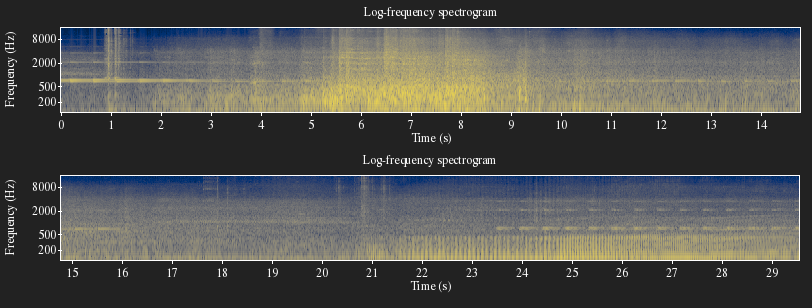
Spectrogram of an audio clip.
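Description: Japanese level-crossing alarm bell ringing while an electric train of the Fukushima Kotsu line passes, loudest for a few seconds with a dense rush of wheel and running noise. The bell stops soon after the train has gone. Later a second crossing's alarm starts ringing in quick, even pulses over a low hum that rises and falls in pitch.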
